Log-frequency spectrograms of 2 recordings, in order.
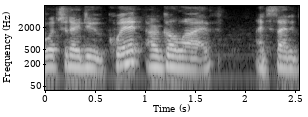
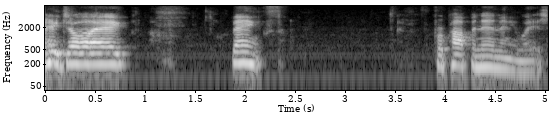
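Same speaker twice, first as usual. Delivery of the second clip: mouth full, much louder; 3 semitones higher, 7 dB louder than usual. Eating on stream, greeting a viewer who popped in, talking with mouth full. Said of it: "I can't talk with my mouth full".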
